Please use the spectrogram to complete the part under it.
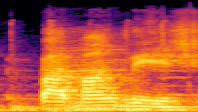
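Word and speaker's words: Batmanglij: Rostam, I don't know if it's Rostam or Rostam, and it's Batman Gleesh? – Batman Gleesh, yeah, Rostam Batman Gleesh.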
